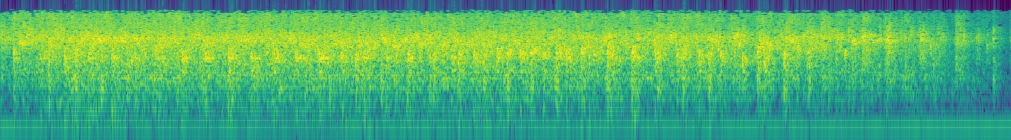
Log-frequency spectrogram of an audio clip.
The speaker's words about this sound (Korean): 예, 두 분이 앞으로 나와서 인사. 박수로서 환영합니다.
